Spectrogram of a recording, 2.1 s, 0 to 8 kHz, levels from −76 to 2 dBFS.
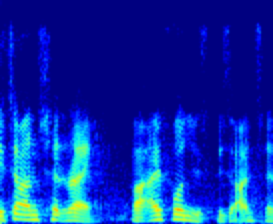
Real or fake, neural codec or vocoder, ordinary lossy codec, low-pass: fake; codec, 16 kHz, 1.1 kbps, Voila-Tokenizer; Opus, 24 kbps; 7.2 kHz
